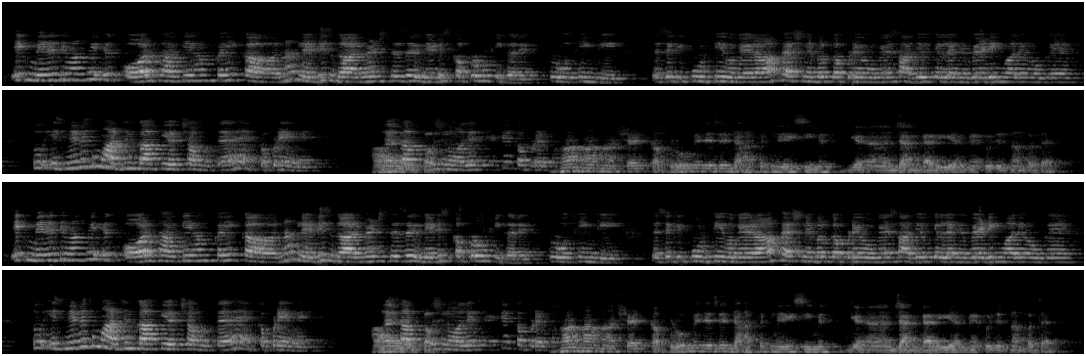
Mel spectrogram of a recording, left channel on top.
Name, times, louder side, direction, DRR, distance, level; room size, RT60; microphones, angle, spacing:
voice 1, 0.1-6.2 6.5-10.7 11.1-13.9 14.6-14.9 15.2-16.3, right 1 dB, 90° right, 0 dB, 0.8 m, -32 dB
voice 2, 14.5-15.1 16.4-21.3, right 2 dB, 25° right, 0 dB, 0.4 m, -36 dB
2.7 x 2.3 x 2.5 m, 0.63 s
head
